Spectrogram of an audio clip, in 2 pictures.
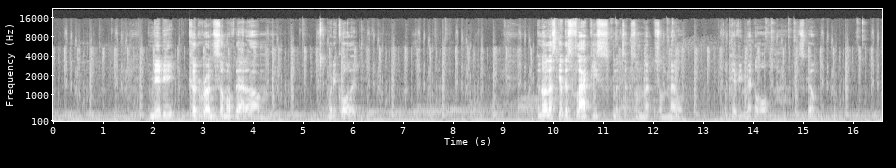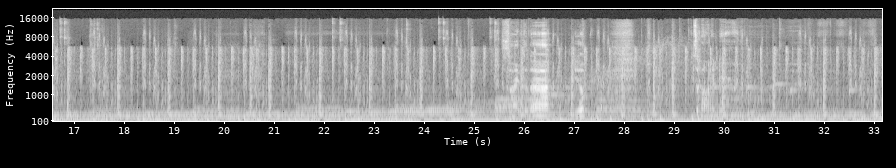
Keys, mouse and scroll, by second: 1.2 middle click, 1.7 shift+middle click, 3.3 shift+middle click, 4.9 shift+middle click, 6.0 middle click, 6.4 shift+middle click, 7.3 middle click, 8.0 shift+middle click, 8.5 middle click, 9.2-9.6 scroll up 2, 10.5-10.9 scroll up 2, 11.2 click, 11.6 Tab, 12.3 click, 13.4 ctrl+Tab, 14.8 click, 16.1 alt+shift+click, 16.7 alt+shift+click, 17.6-18.9 shift+middle drag, 19.9 scroll up 1, 22.2 shift+click, 23.3 shift+middle click, 24.3 click, 25.7 click, 26.1 shift+middle click, 27.3 middle click, 27.9 shift+middle click, 28.9 Tab, 29.3 middle click, 29.6 scroll down 1, 30.1 scroll down 1, 30.4 shift+middle click.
